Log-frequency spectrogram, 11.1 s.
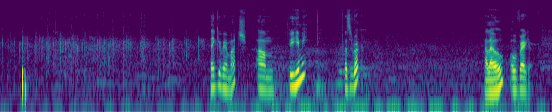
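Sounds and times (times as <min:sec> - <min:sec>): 
audience applause: 0:00.0 - 0:04.3
speech: 0:04.2 - 0:07.4, 0:09.7 - 0:11.0.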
